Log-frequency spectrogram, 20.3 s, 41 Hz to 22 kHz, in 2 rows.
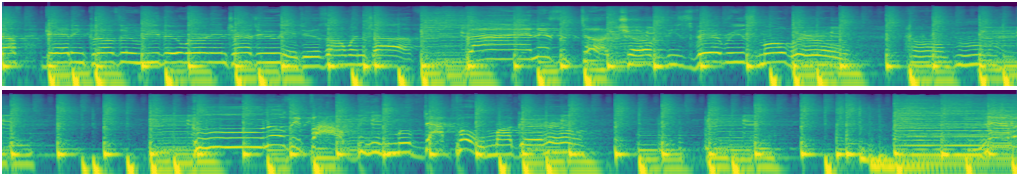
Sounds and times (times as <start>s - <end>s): Reggae: 0.0s - 20.3s.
